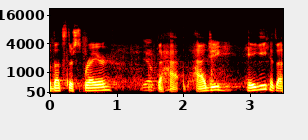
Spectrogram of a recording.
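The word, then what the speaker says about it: Hagie: The Hagee, is that how they say it?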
